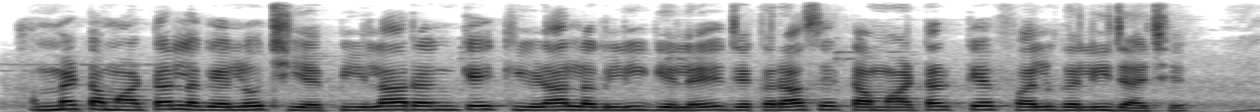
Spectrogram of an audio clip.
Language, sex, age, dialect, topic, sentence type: Maithili, female, 25-30, Angika, agriculture, question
